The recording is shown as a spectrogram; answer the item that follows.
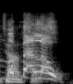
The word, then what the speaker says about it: LaMelo: My son LaMelo rhymes with Jello, pudding pops.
